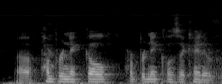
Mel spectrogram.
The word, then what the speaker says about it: pumpernickel: these examples sorry now occasionally not too often occasionally get minus four stress on the fourth syllable from the end controversy pumpernickel pumpernickel is a kind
